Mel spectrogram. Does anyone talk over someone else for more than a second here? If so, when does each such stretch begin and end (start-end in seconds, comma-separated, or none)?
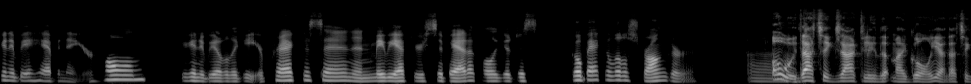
none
